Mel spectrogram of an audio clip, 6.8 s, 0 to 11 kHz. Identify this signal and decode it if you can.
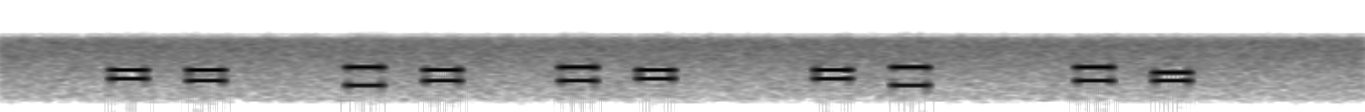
DTMF, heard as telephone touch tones, dialled by machine, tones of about 170 ms. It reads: 08 38 90 03 97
